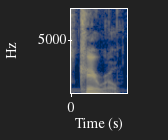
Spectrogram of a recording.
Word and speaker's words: Cairo: so they called it Cairo, which I've been told locals pronounce as Cairo.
